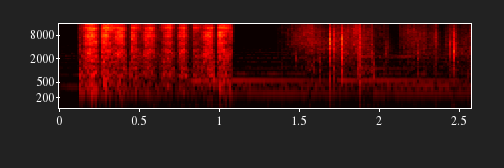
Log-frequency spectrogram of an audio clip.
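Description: A pen scratches across paper as a signature is signed, first in a burst of loud, rapid, rough strokes, then in lighter, scattered scratches.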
